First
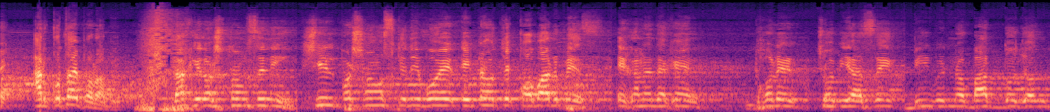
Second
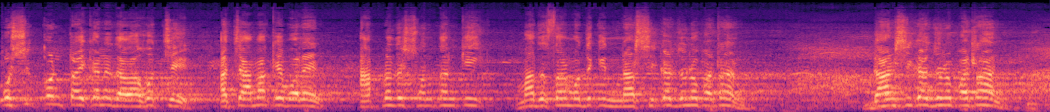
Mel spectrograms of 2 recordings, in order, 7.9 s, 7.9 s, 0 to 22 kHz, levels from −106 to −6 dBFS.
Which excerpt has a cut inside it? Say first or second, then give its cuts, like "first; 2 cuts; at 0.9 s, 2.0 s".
first; 5 cuts; at 1.1 s, 2.2 s, 4.5 s, 6.1 s, 6.8 s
